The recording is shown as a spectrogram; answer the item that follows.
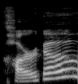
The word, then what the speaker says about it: Kargo: There was a really fun one I screenshotted called Cargo. It's spelled Kargo. And the reason I did a video screenshot of them because I thought it was so fun.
